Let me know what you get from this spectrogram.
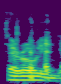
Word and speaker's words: Tyrolean: From what I understand, this is from a lineage, and I don't even know if I'm pronouncing correctly, but Tyrolean? – Tyrolean, yeah.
